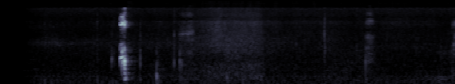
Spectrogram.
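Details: Baby with hiccups: a couple of brief, sharp little catches of breath in a quiet room.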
